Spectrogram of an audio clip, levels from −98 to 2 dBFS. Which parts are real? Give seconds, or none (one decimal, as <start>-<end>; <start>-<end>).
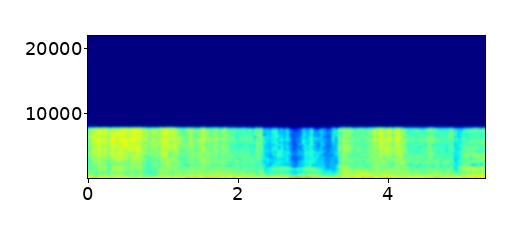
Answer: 0.0-3.3; 4.1-5.3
